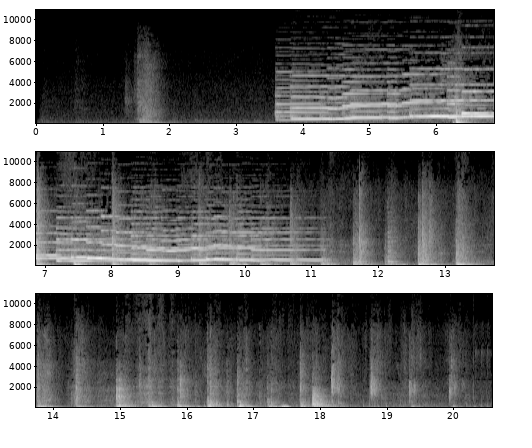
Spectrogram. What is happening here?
A door closed in the distance. Then the bell rang, so I walked down the stairs to the door.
